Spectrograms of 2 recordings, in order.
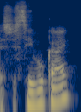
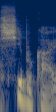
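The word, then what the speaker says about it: Shichibukai: With the Shibuai or the Shibukai, depending on how you want to pronounce it.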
